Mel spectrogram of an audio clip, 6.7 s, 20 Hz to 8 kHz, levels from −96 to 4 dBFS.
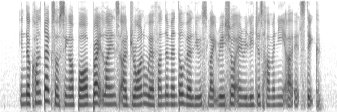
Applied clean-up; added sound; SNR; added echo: none; none; none; none.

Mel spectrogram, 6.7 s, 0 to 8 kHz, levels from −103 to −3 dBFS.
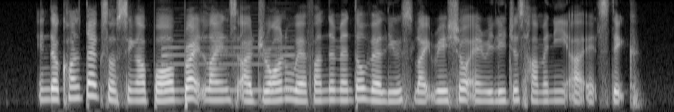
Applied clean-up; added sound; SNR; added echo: none; Wind instrument, woodwind instrument; 18 dB; none.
